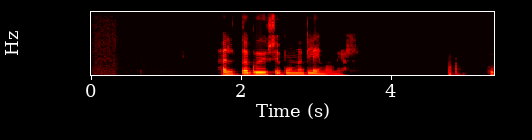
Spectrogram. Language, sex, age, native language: Icelandic, female, 20-29, Icelandic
